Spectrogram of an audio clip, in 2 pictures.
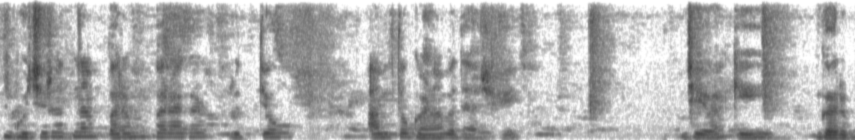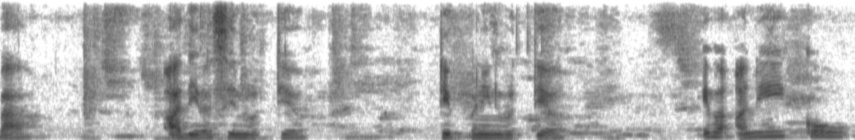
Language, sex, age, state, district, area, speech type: Gujarati, female, 45-60, Gujarat, Valsad, rural, spontaneous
